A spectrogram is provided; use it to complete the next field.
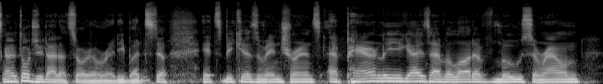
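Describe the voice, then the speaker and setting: With a French accent and a dark, mellow tone, a man at medium pitch talks at a fairly quick pace with ordinary pitch variation and very even loudness in a very clean recording with a silent background. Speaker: podcast host, former truck driver. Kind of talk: casual chat.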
